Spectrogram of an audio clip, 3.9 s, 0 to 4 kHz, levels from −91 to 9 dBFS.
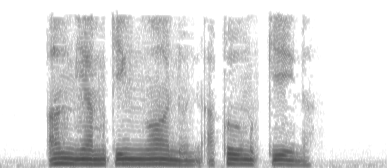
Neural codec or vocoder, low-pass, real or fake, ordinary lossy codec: vocoder, 44.1 kHz, 128 mel bands, Pupu-Vocoder; 3.6 kHz; fake; AAC, 16 kbps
